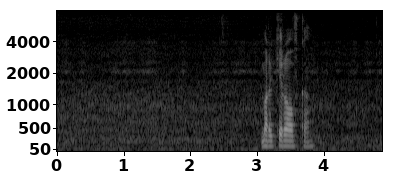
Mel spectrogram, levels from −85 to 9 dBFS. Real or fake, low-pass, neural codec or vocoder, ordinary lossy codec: fake; none; codec, 16 kHz, 16 kbps, FreqCodec, larger model; none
